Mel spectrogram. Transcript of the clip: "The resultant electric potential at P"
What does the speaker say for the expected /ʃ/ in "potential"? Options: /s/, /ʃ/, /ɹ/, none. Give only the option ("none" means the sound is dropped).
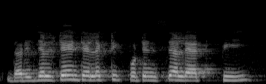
/s/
